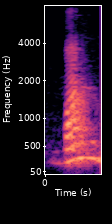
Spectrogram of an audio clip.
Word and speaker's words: one: one rupee coin one one whenever you are saying it is coming like w pronunciation one one rupee coin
